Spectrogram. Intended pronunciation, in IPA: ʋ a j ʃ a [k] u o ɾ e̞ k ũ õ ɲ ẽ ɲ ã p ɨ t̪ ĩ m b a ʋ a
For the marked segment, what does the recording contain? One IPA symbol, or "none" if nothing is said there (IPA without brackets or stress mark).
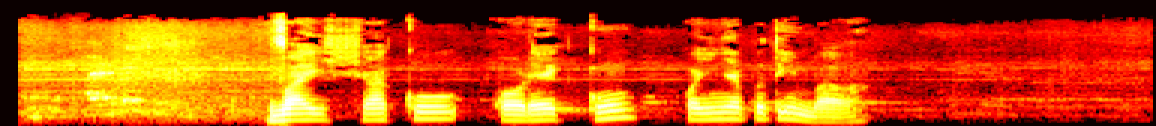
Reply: k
